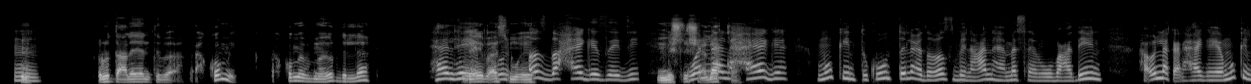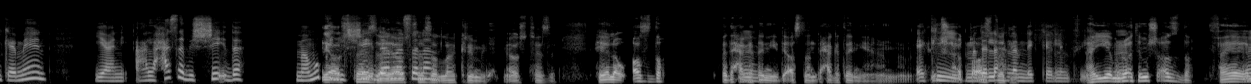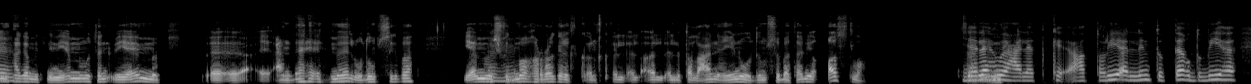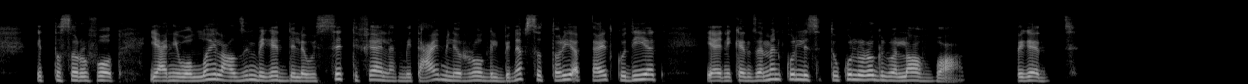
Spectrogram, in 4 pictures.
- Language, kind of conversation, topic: Arabic, unstructured, إزاي بتتعامل مع مشاعر الغضب بعد خناقة مع شريكك؟
- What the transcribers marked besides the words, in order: other background noise; stressed: "أصلًا"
